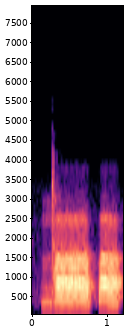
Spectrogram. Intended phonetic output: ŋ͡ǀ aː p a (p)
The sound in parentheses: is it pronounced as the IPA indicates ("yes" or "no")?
no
